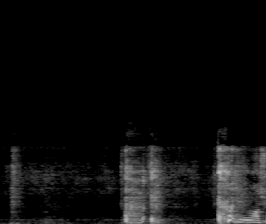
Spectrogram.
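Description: A person coughing: two short coughs in quick succession about two seconds in.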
